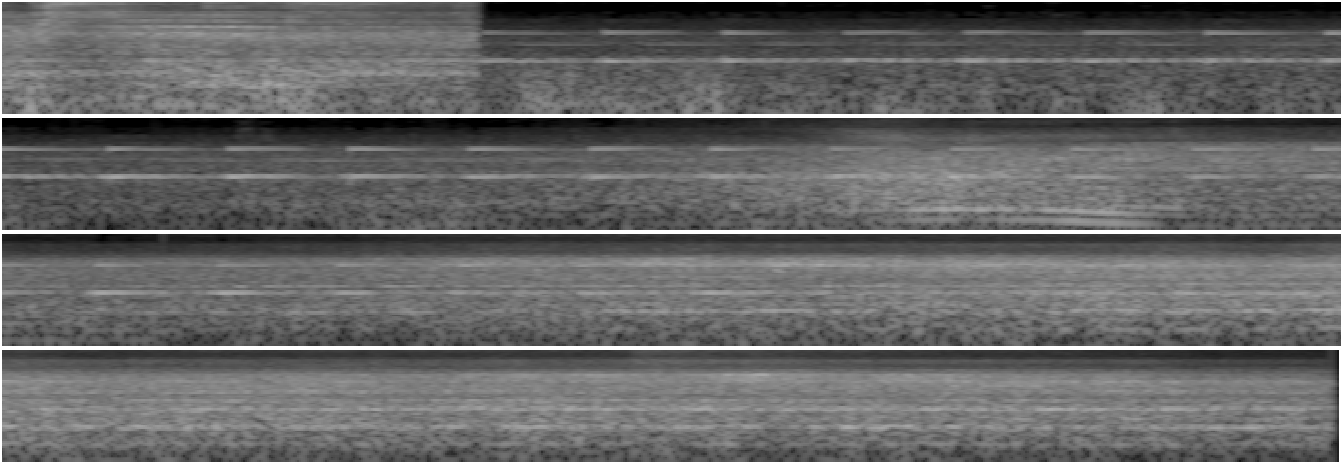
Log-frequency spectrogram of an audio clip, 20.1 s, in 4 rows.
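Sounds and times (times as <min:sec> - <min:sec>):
warning bell ringing: 0:01.8 - 0:13.1
distant train motor hum: 0:03.6 - 0:20.0
freight wagons rumbling past: 0:05.3 - 0:19.8.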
